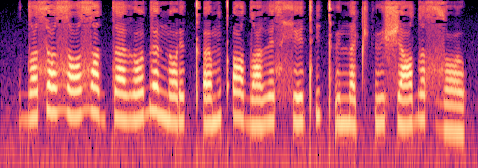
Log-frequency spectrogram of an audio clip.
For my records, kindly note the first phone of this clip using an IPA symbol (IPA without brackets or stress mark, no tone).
dˤ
